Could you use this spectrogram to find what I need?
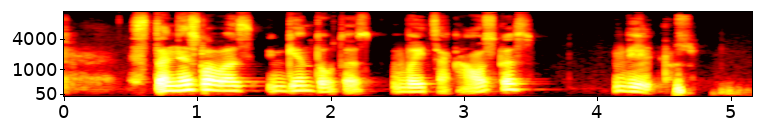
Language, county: Lithuanian, Vilnius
